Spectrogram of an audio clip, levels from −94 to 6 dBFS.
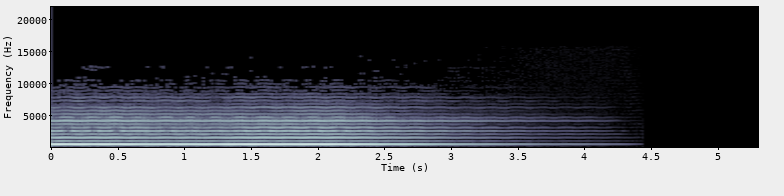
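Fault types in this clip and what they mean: Truncation distortion on a fade: the music's fade-out from about 2 s keeps too few bits without dither, fitting an 11-bit word. From 3.75 s to 5.31 s it turns gritty. The waveform shows square steps, and the spectrogram shows broadband grit.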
